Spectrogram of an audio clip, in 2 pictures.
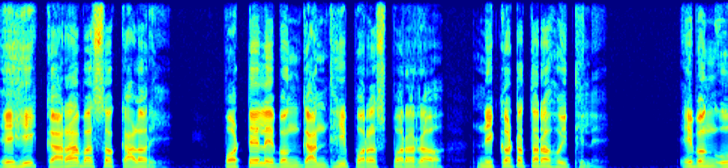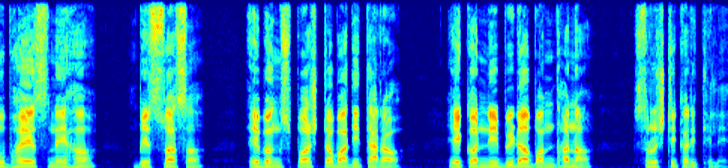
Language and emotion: Odia, neutral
